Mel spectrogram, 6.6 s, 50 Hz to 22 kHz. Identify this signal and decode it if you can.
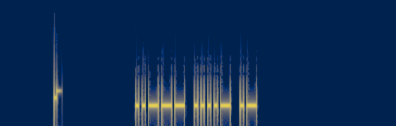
Morse code, heard as a keyed tone, about 22 wpm, 700 Hz. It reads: 24A
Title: Common Cut Numbers - 3-Digit 22wpm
